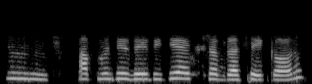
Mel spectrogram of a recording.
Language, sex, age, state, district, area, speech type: Hindi, female, 18-30, Madhya Pradesh, Indore, urban, conversation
